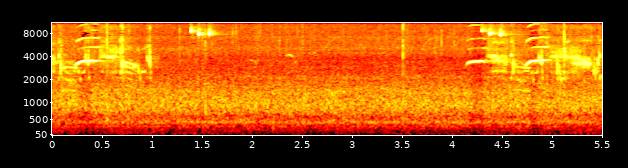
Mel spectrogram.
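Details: Eastern buzzard parent visiting its nest in a willow in riparian forest, Japan, to feed chicks, on a sunny early-June 2019 late afternoon around 18:30: thin, high, squeaky whistled notes in two short bursts several seconds apart, over steady hiss.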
